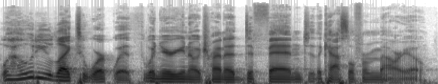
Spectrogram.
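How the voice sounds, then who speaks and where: A co-host with a Haitian accent, asking playful questions in a loose comedy chat. The pitch swings widely, animated and expressive. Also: normal speed. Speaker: podcast co-host.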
